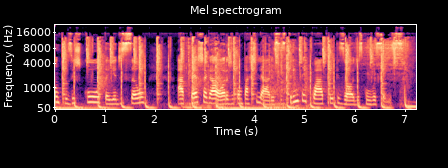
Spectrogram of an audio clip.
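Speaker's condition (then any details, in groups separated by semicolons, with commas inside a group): No condition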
